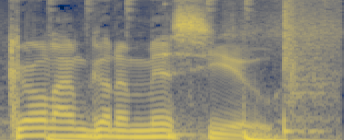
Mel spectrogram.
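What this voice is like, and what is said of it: Old-timey sensual singing voice. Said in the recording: “He just talking to his old black guy voice. ... in your old sensual voice. ... In your old black timey voice.”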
